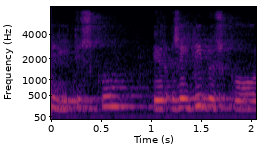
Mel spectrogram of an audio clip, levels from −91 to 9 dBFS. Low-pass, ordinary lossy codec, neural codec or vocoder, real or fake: 7.2 kHz; AAC, 48 kbps; none; real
